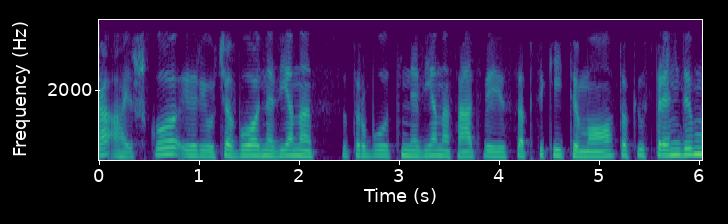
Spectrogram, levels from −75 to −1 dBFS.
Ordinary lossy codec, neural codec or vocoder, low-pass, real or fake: MP3, 32 kbps; none; 3.6 kHz; real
